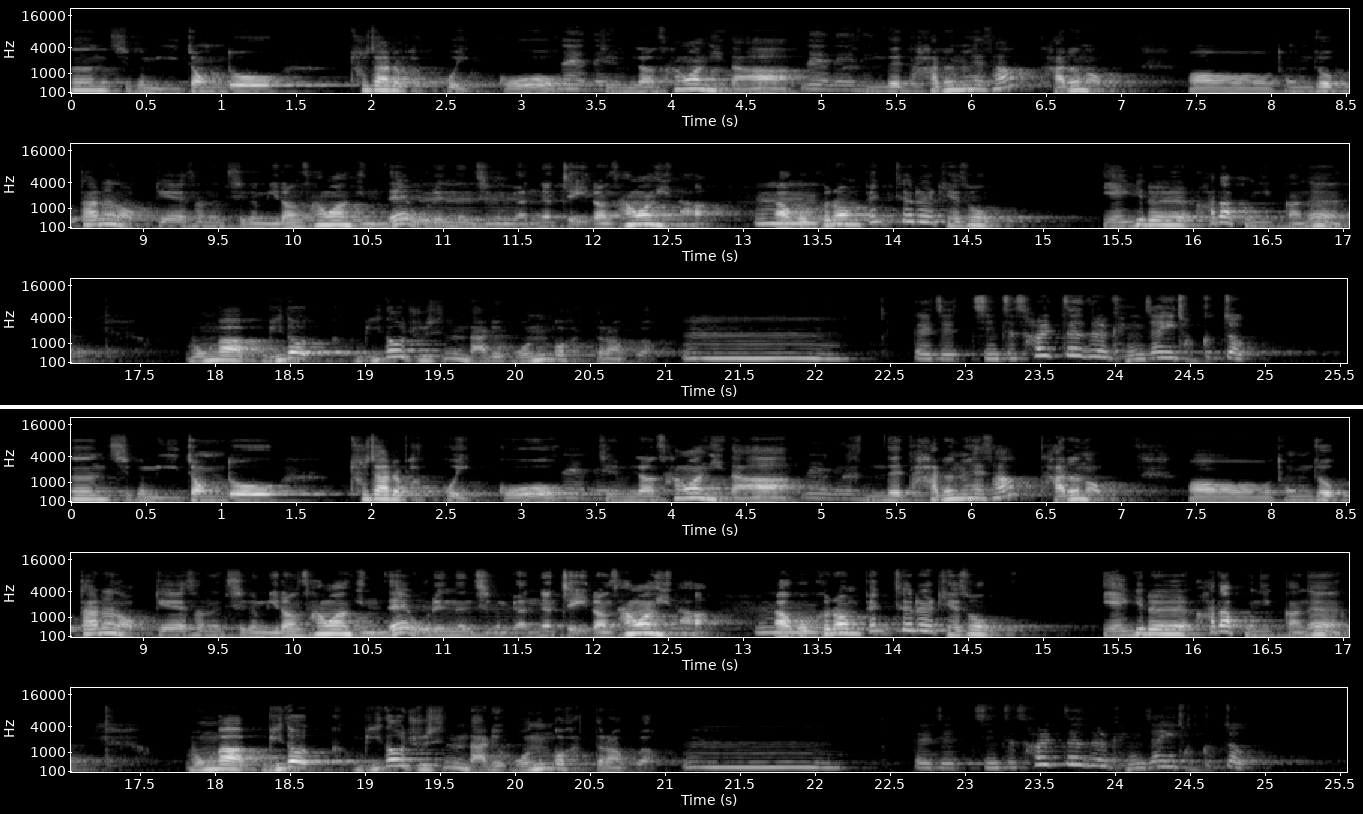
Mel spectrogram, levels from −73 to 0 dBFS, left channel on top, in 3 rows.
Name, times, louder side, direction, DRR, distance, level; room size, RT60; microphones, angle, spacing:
voice 1, 0.0-1.4 1.9-3.3 3.6-4.8 5.3-6.9 7.1-12.8 13.2-13.8 14.1-14.6 15.4-17.0 17.8-18.6 18.9-20.9, right 2 dB, 35° right, 0.8 m, -24 dB
voice 2, 3.2-3.6 4.9-5.4 10.8-11.6 13.1-13.7 21.1-22.3 22.7-24.9, left 4 dB, 55° left, 0.6 m, -32 dB
28.5 x 14.0 x 3.5 m
head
